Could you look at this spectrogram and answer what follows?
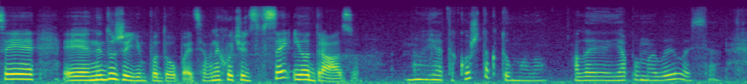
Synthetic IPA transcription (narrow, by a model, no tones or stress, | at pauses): sɛ | nɛd̪uʒɛjimpɔd̪ɔbɐ̰jḛt͡sʲːɐʋɔnɪxɔt͡ʃʊtʲz̥wsɛʔiɔd̪ɾɑzʊ̰ | nujat̪ɐkɔʒt̪ɑɡd̪umɐlˠɐ | ɐlˠɛjapɔmɪlˠɪlˠɐsʲɐ̰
